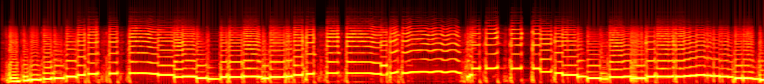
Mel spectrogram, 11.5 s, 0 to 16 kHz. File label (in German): TE 52 Overdrive beide PUs; Harley Benton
